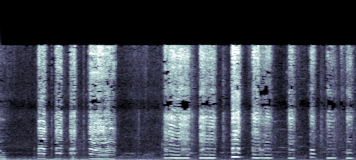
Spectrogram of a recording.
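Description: Kazoo being hummed into: a wavering phrase about a second in, then a string of short notes held at steady pitches.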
